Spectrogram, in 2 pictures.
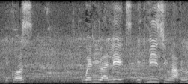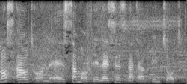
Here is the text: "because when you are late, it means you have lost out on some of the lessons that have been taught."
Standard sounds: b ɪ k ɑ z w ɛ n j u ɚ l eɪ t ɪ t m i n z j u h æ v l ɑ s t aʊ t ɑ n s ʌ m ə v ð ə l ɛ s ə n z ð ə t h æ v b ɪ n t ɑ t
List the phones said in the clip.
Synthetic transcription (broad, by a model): b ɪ k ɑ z w ɛ n j u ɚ l eɪ t ɪ t m i n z j u h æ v l ɑ s t aʊ t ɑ n s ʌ m ə v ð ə l ɛ s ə n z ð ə t h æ v b ɪ n t ɑ t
